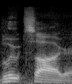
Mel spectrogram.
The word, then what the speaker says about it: Blutsauger: It's pronounced Blutsauger.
